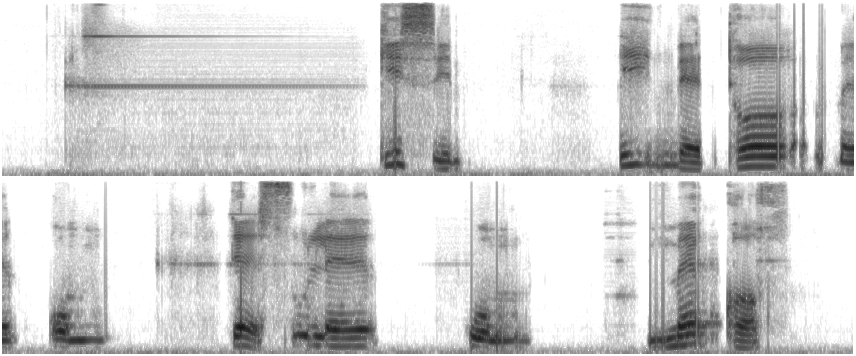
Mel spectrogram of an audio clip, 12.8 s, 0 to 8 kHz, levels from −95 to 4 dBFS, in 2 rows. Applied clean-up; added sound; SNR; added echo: neural diffusion model UNIVERSE++.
